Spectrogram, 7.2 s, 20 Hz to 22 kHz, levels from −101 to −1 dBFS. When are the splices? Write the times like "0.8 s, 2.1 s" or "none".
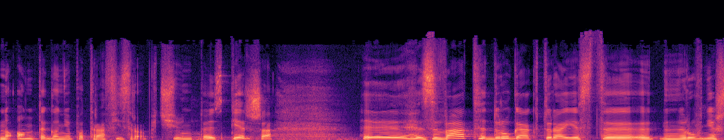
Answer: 1.9 s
